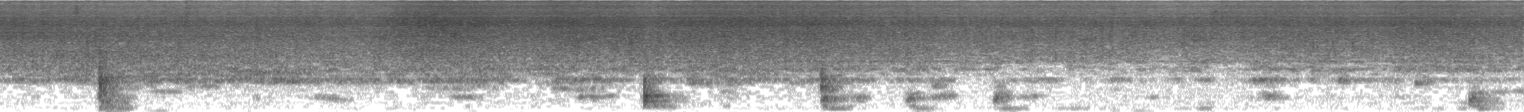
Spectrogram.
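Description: Onion-tomato masala sizzling in hot oil in a wok, a little water just added, while a wooden spatula stirs it and knocks against the pan several times.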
